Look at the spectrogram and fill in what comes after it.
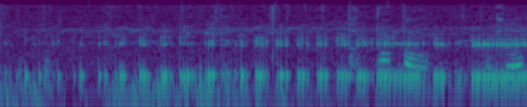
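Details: A koala on Kangaroo Island, Australia, moving between trees, gives a rapid series of low, rough grunting pulses, like a deep snoring rattle; filmer says the noise is the kind males make.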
